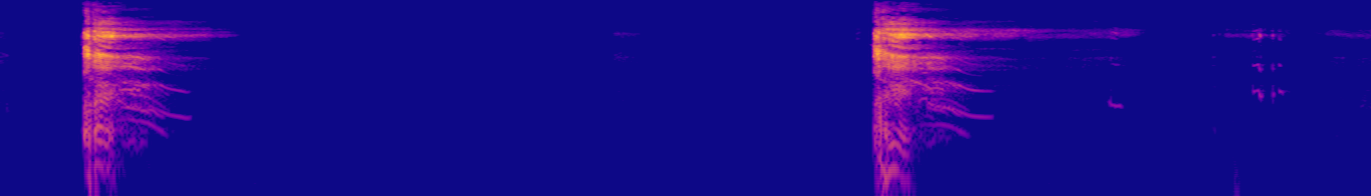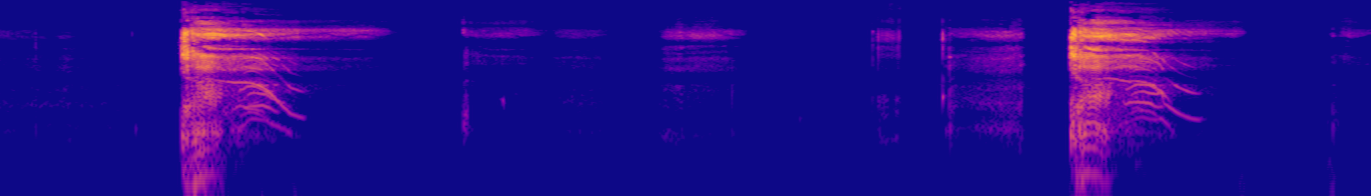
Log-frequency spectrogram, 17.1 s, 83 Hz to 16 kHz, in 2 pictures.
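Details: Four loud, harsh single coughs several seconds apart, each with a strained voiced tail, soft breathing between, with pain deep in chest and stomach; over 32 hours awake, bronchodilator not helping; cough.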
